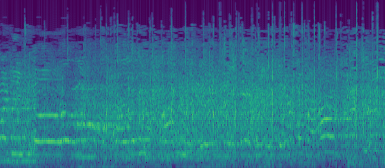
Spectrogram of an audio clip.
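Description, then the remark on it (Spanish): A crowd breaks into sustained, loud farewell applause as guests, including the commercial director of Central Quesera Montesinos, withdraw. Dense clapping runs steadily from start to finish, with scattered voices and a few whoops rising through it. “El aplauso de despedida para ellos.”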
